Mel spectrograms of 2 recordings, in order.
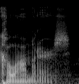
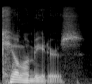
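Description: First: The stress is on the second syllable. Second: The stress is on the first syllable. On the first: The speaker calls it wrong. "It's not kilometers" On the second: The speaker calls it right. "it's kilometers"

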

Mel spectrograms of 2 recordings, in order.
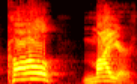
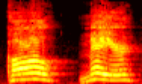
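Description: First: The surname sounds like my-er. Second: The surname sounds like the word mayor. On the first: The speaker calls it right. "Not Carl the Mayor" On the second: The speaker calls it wrong. "I said Mayer again"

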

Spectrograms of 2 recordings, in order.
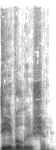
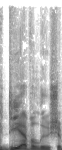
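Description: First: The word begins with one short syllable. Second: The word begins with two separate vowel sounds. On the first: "but devolution" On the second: "I always want to say de-evolution"

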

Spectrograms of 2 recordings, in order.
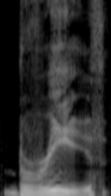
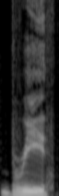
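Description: First: The word is smooth and legato, softly articulated. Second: The word is sharp and percussive, with a breathy th.

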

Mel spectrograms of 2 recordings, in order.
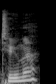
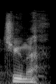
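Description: First: The word begins with a plain t sound. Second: The word begins with a ch sound. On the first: This is how it is said in the current country. "Over here" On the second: This is how it is said back home. "Back there, ... CH? ... that's how you pronounce it"

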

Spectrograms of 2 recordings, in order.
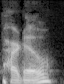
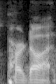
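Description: First: The name is said the French way. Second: The name is said the English way. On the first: The speaker calls it wrong. "I used to call it Pardo. ... it's a French word, or at least it looks French" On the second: The speaker calls it right. "People were like, no, it's Pardot"

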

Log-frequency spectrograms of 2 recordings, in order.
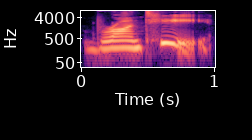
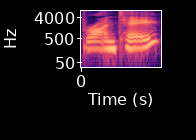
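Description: First: The name ends with an ee sound. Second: The name ends without an ee sound. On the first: This is how the family said the name. "which seems to be the way the family pronounced it" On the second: This is the speaker's habitual pronunciation. "which admittedly is the way I always pronounced it"

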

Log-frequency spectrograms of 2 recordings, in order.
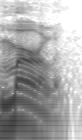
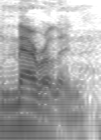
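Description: First: It is said with a local Maryland accent. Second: It is said without a local Maryland accent. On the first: This is how people from Maryland say it. "They say Maryland" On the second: This is how outsiders say it. "people from Maryland don't say Maryland"

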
